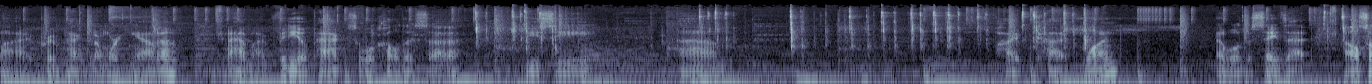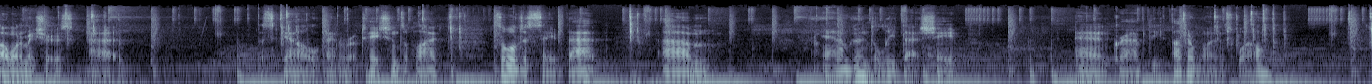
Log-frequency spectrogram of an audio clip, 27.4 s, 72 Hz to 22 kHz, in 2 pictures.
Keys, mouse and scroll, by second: 1.4 click, 4.9-5.5 typing, 7.9-10.7 typing, 11.0 Return, 12.5 click, 13.6 s, 14.1 middle click, 14.1-14.7 middle click, 14.7 a, 15.6-16.8 click, 16.8 ctrl+a, 17.2 click, 17.6-18.2 middle click, 18.4 ctrl+s, 18.9-19.2 scroll down 1, 20.1 x, 22.0 click, 26.0 c, 26.4 alt+Tab.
